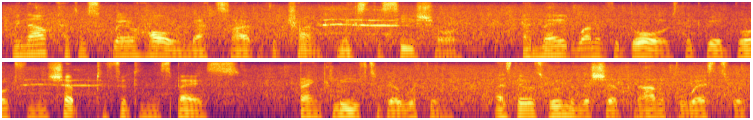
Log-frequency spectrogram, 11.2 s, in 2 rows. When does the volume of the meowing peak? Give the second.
3 s.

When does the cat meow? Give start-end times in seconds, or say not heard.
2.4-3.1, 5.8-6.4.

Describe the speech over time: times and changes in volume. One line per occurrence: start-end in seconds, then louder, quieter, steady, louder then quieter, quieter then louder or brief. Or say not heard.
0.0-11.1 steady.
